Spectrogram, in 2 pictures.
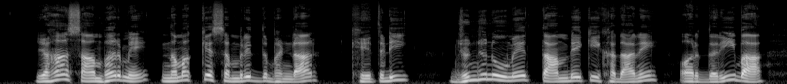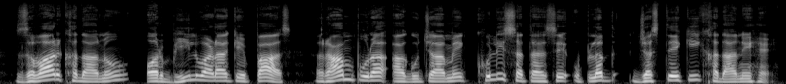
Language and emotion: Hindi, neutral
